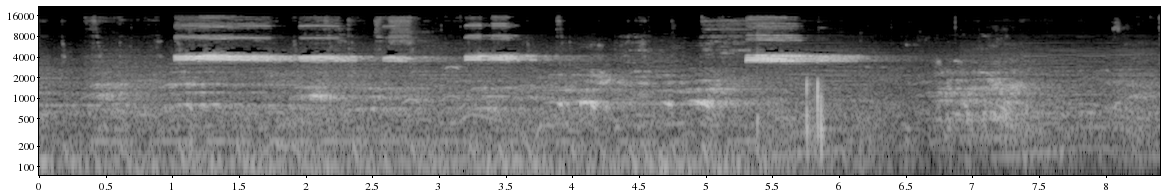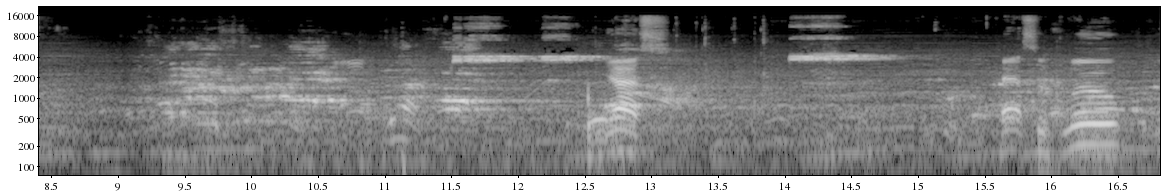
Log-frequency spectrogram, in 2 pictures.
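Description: Men shout instructions to wrestlers in a large echoing hall.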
